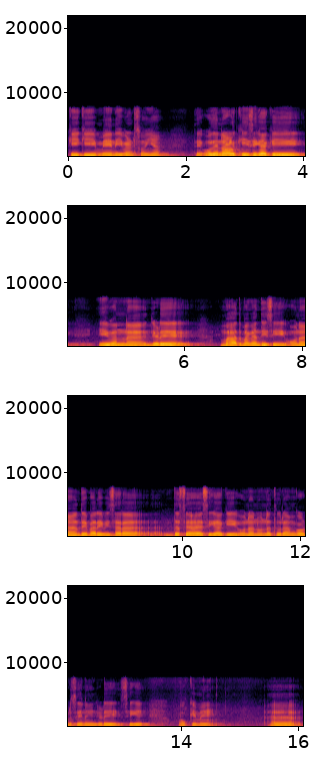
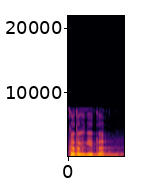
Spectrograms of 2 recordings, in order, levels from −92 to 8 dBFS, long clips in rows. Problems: none marked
